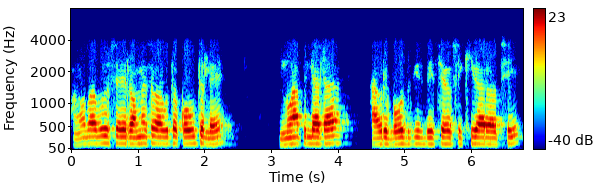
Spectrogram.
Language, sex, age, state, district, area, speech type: Odia, male, 18-30, Odisha, Rayagada, urban, conversation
